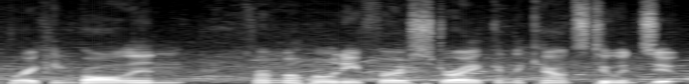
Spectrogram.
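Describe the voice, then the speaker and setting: Doing radio play-by-play at a ballpark, a twenty-something man describes the action in short, clipped bursts over the crowd noise. He speaks a little fast at a medium pitch with little pitch movement.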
